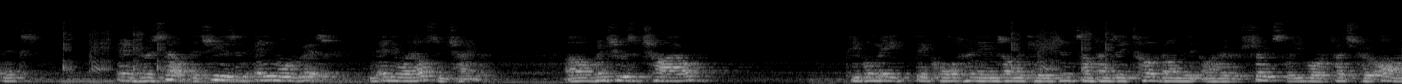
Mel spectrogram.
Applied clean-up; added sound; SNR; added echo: none; Fart; 18 dB; reverberation time 0.6 s.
